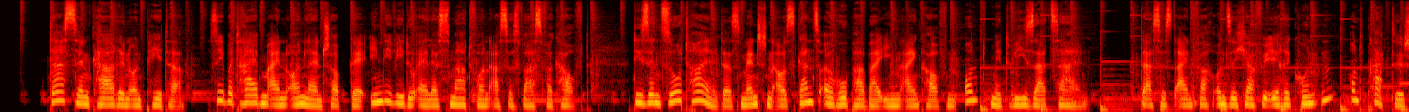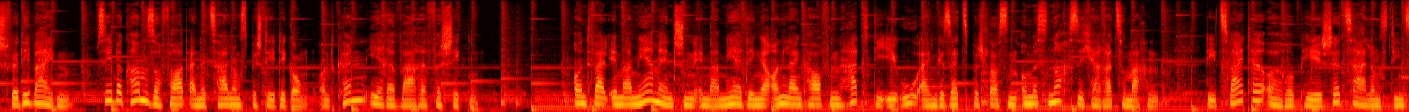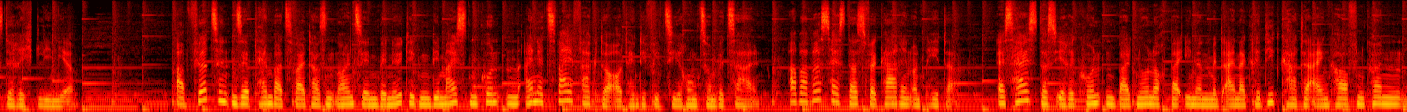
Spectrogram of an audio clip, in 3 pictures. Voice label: german explainer videos, german voice actors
